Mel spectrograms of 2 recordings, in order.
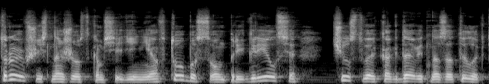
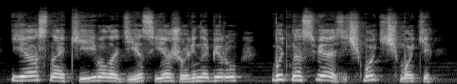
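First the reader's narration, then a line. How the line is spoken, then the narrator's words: Cheerful chirping. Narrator (Russian): весело прощебетала Татьяна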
